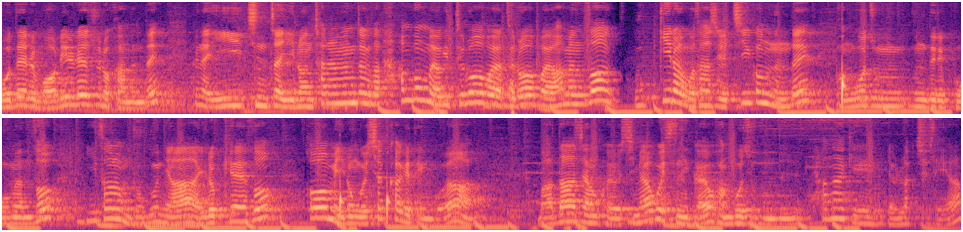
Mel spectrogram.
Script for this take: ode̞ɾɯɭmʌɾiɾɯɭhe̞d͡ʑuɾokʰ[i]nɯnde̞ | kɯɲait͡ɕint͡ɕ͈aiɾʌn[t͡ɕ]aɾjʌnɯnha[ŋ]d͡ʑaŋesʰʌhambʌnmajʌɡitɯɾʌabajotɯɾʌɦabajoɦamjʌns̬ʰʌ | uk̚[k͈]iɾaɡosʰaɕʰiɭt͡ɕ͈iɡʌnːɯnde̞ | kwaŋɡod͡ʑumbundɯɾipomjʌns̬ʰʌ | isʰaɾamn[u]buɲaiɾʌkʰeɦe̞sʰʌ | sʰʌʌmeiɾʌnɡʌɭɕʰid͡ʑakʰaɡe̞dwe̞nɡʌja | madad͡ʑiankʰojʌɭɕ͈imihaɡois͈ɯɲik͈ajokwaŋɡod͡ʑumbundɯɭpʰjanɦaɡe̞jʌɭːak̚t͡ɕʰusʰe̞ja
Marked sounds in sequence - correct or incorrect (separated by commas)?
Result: incorrect, incorrect, correct, correct, correct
